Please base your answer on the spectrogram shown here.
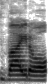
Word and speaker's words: Vidal: It's vital.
